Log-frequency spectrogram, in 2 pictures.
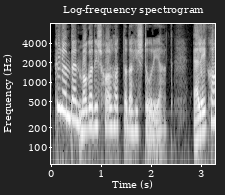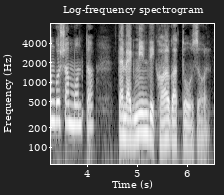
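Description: A man's voice: high voice, very animated, gravelly, a bit bright, no echo, clean studio sound, pitched above the performer's own voice, exaggerated voice. A man voicing a bold, fierce young robber girl who talks in a brash, threatening way, in a storybook reading.

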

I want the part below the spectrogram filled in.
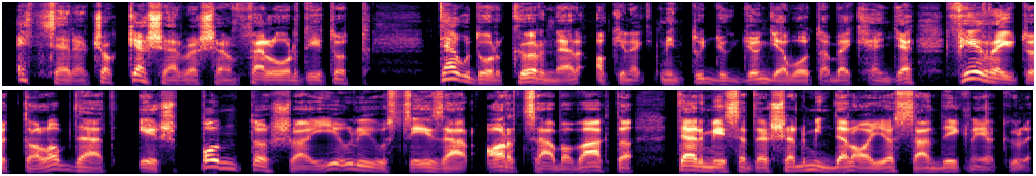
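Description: Deep, expressive male narrator for a storybook, dry close sound. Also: no echo. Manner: expressive, animated. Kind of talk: storybook reading.

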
